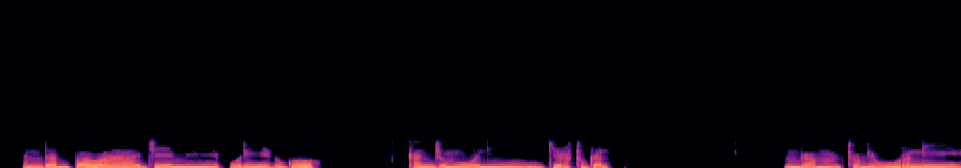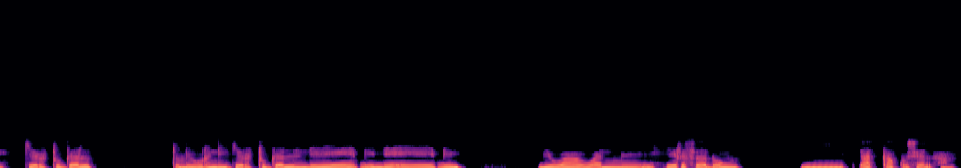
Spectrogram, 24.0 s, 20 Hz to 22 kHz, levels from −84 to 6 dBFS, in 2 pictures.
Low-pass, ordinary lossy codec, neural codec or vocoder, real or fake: 3.6 kHz; none; none; real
